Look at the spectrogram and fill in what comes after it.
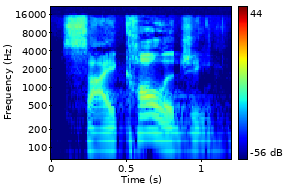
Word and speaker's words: psychology: And by the way, soul in the Greek, psuche, is where we get the word psychology, right? The P is silent, right?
